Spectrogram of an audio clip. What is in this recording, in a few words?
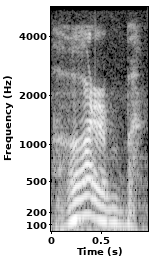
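"horb" Ukrainian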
